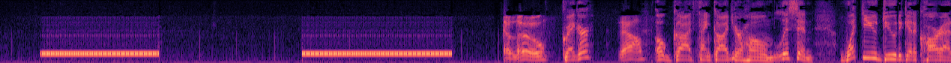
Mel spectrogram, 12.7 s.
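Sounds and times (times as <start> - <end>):
telephone ringing tone: 0.5 - 2.2, 4.0 - 6.1
speech: 6.8 - 12.6.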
